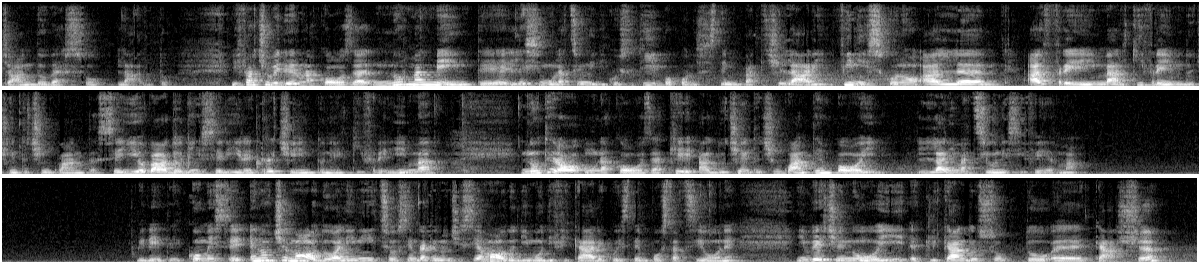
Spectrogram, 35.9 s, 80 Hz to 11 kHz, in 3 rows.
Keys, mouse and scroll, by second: 1.3 click, 1.9-4.3 scroll down 3, 4.3-7.3 drag, 12.2-13.9 drag, 13.9 KP_0, 16.4-20.3 drag, 20.7-21.7 scroll down 1, 21.7-23.8 scroll down 3, 25.3-27.0 scroll up 1, 27.0-28.2 scroll up 1, 28.2 scroll up 1, 31.0-32.0 drag, 32.0-33.3 scroll down 3, 33.3-35.8 drag.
